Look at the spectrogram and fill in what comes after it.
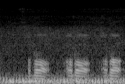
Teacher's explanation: Ketika berharakat fathah maka tebal tafkhim ya.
